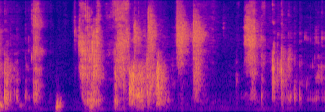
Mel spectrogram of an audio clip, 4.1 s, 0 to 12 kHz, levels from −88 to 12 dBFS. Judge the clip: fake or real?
fake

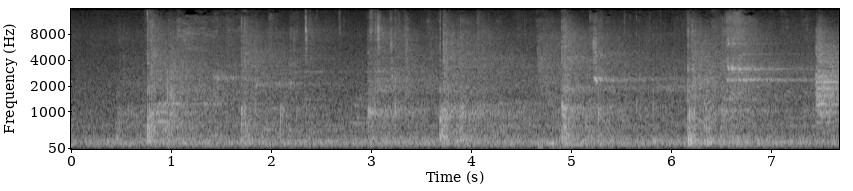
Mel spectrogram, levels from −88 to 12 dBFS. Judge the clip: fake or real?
real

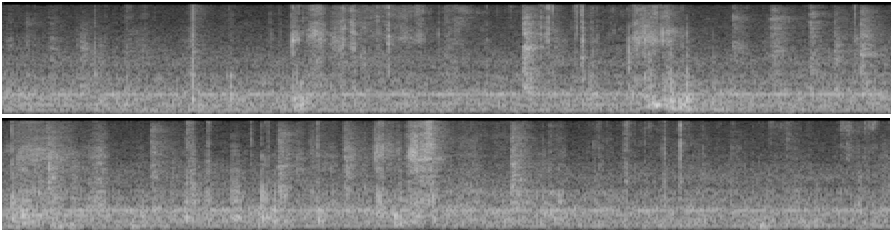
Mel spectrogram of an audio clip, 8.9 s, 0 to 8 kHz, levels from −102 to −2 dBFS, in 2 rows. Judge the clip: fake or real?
real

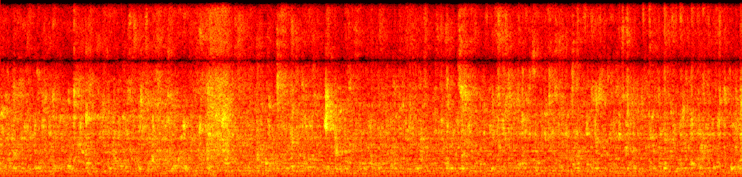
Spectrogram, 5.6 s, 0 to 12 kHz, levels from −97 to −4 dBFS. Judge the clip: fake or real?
fake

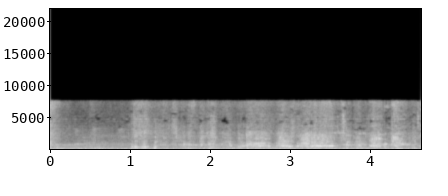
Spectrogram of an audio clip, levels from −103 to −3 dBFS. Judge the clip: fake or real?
fake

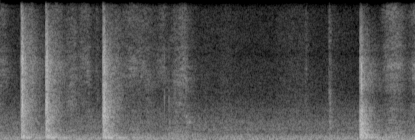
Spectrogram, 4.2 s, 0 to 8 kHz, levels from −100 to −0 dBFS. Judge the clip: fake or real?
real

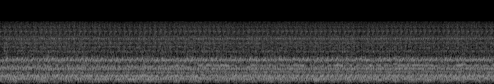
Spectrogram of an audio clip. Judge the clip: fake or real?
real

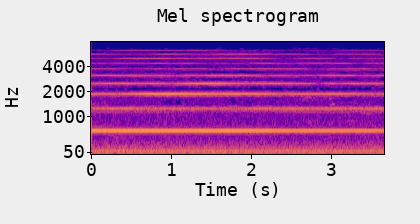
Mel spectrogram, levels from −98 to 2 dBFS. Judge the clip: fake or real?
real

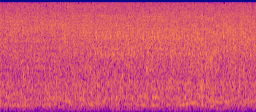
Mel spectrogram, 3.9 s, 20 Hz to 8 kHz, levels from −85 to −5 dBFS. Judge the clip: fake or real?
real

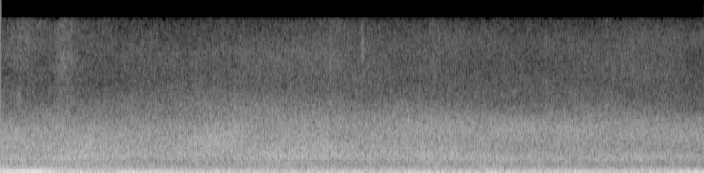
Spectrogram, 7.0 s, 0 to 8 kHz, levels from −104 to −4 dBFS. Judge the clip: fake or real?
real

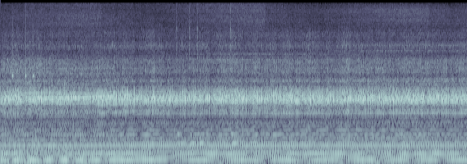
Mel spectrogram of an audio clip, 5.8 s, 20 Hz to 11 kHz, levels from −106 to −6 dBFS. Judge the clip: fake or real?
real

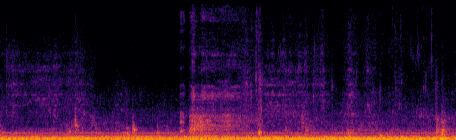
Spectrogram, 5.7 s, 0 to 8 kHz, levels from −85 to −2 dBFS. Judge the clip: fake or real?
real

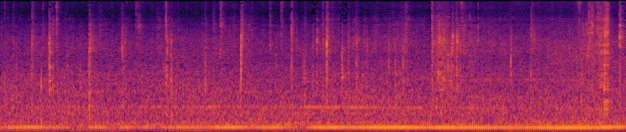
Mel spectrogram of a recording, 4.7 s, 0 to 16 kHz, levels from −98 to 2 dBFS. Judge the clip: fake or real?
real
